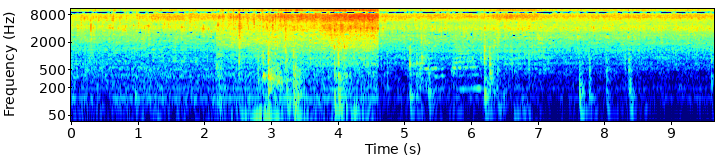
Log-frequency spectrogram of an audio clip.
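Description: Seasoned chicken breasts sizzling in hot oil in a grill pan, with light clicks of metal tongs as the pieces are turned. The sizzle is louder from about two seconds in and drops suddenly about four and a half seconds in.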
